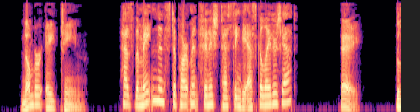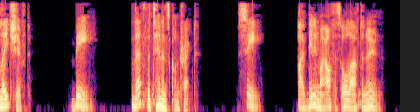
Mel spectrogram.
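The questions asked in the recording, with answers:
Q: Has the maintenance department finished testing the escalators yet?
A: C: I've been in my office all afternoon.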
